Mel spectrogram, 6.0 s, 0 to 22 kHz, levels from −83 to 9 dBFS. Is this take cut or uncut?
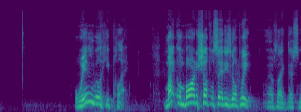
cut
